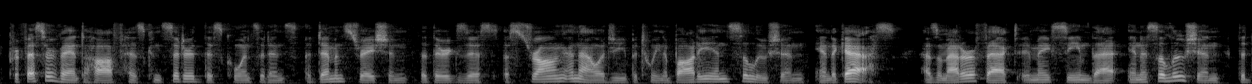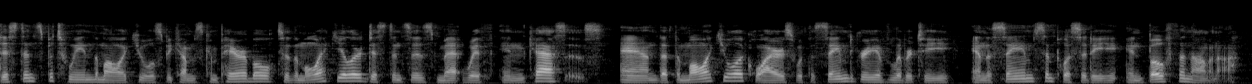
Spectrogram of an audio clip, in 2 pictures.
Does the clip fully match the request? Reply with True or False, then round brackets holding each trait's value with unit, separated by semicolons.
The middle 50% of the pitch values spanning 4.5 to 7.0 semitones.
True (5.3 semitones)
